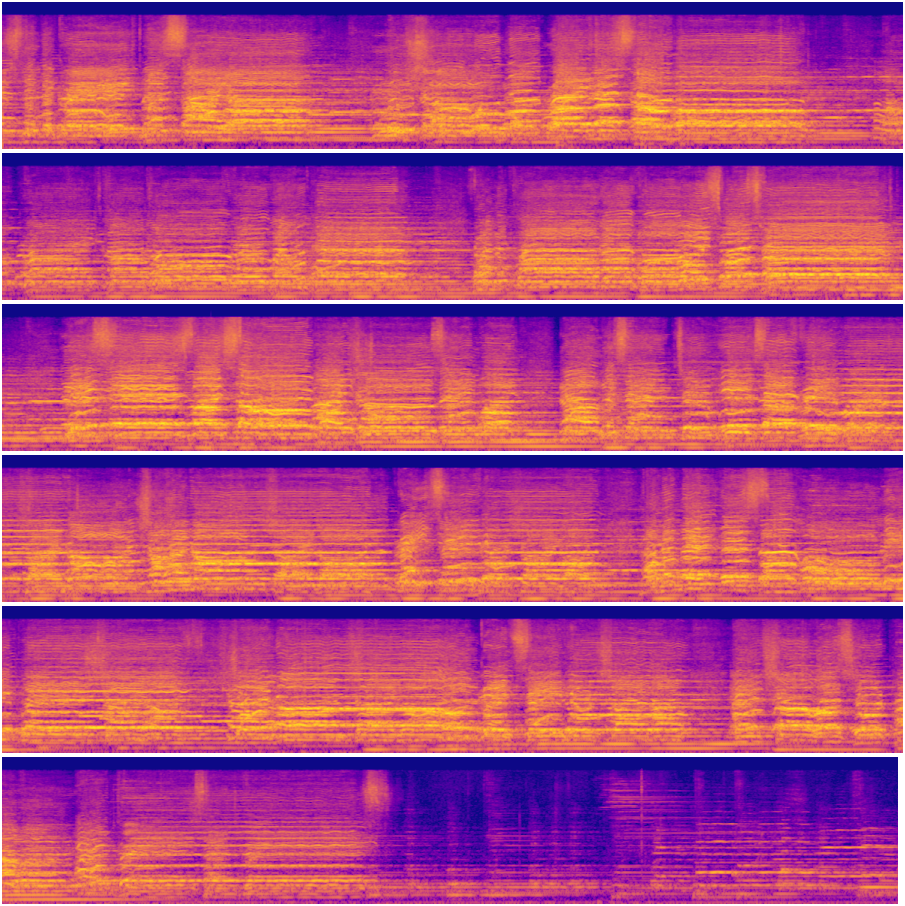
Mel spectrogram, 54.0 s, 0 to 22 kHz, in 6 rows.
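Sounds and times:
choir singing: 0.0 - 54.0.

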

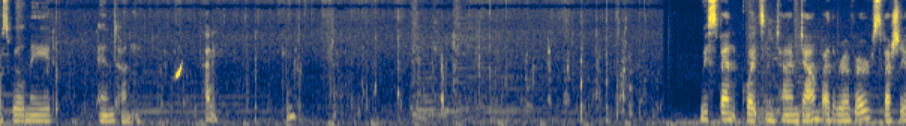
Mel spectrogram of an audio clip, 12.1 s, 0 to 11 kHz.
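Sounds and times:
background music held notes: 0.0 - 12.0
dog eating wet mouth noises: 1.9 - 8.8
dog crunching treat: 3.2 - 8.8.

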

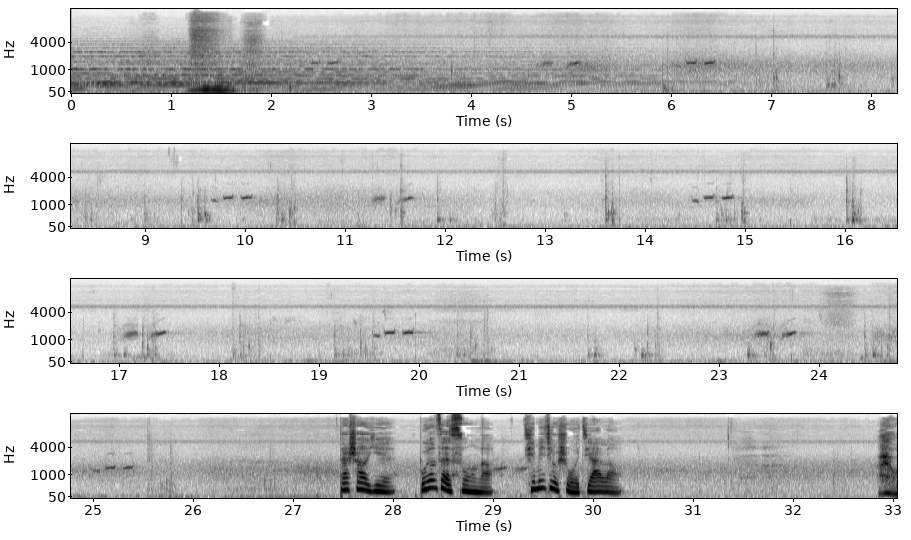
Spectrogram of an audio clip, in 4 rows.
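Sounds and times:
soft background music: 0.0 - 7.0
faint bird chirps: 4.6 - 6.8, 9.6 - 10.3, 14.3 - 15.0, 17.0 - 17.6, 18.3 - 21.2, 23.2 - 25.6, 28.4 - 30.6.

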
